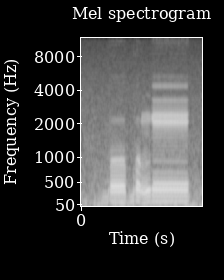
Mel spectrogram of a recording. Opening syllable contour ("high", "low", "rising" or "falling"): low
